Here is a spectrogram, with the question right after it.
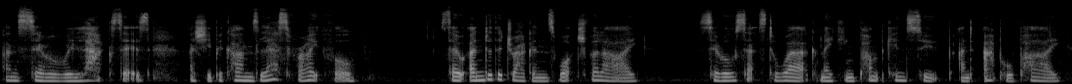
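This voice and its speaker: A woman narrates a rhyming children's storybook in a fairly low, husky voice. She reads slowly and gently, with measured expression, in a dry, close recording. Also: dry recording. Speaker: author reading her own story.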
